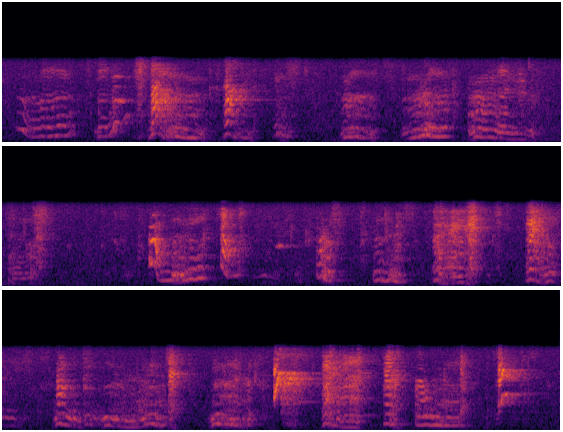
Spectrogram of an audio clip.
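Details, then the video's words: Chiweenie, a very vocal dog, playing with another dog: a rapid series of short grumbling, whining barks and yips in irregular bursts, some rising and squeaky, continuing throughout. "FUNNY DACHSHUND NOISES!"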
